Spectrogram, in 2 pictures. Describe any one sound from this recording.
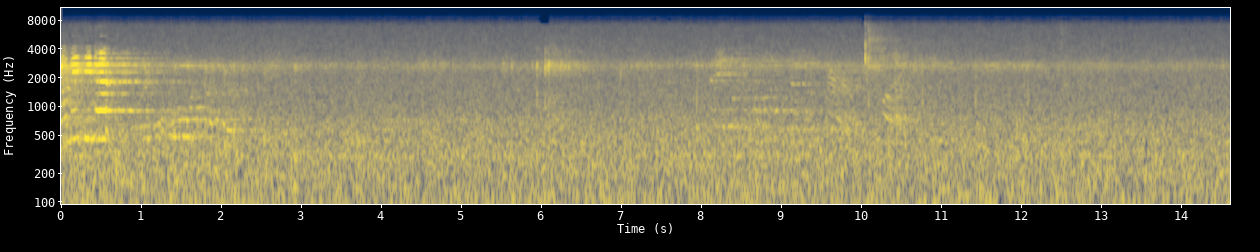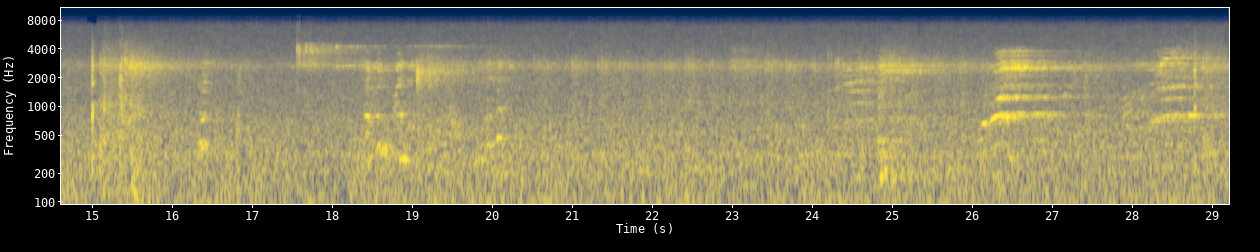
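A young woman calls out at a distance.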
